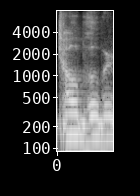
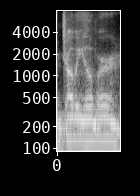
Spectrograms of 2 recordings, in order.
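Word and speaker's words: Tobe Hooper: that was good uh tobe hoover toby hoover already you know the pronunciation's always up in the air but toby hoover right directed it that mini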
